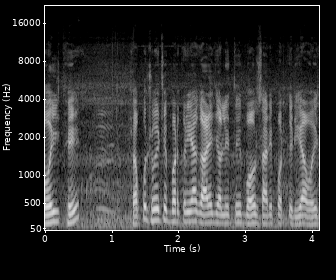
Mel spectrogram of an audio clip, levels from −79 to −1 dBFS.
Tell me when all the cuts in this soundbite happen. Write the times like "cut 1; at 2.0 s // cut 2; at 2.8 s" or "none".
none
